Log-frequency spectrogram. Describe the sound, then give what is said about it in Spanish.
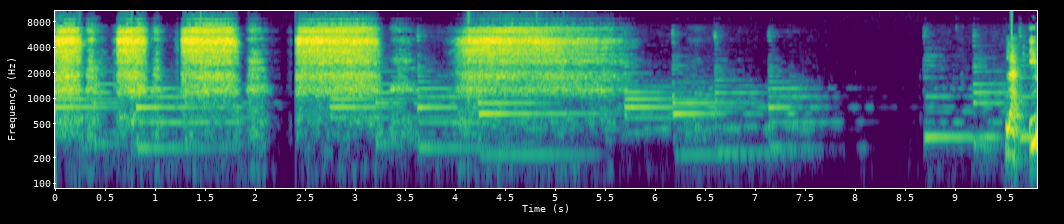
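Several loud, forceful breaths rushed in and out through the nostrils in quick succession as a rapid-blow breathing exercise, harsh and noisy, followed by quieter trailing tones and a short pause before one last sharp breath. “Inspire y exhale aceleradamente por las fosas nasales, con fuerza y ruido, bien alto, rápido y fuerte, pero sin contraer la fisionomía ni sacudir los hombros.”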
